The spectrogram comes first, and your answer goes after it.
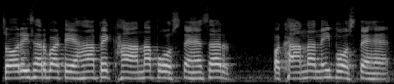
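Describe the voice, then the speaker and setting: A woman voicing a silly young male cartoon waiter who talks slowly and politely. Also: high voice, flat delivery, bright, forceful tone, a little hiss or hum. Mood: drawling. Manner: slow, drawling and polite. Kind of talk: cartoon voice acting.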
